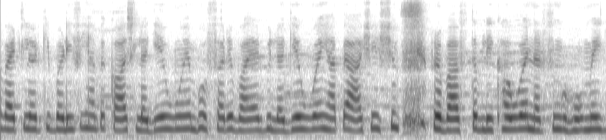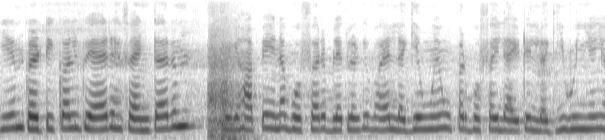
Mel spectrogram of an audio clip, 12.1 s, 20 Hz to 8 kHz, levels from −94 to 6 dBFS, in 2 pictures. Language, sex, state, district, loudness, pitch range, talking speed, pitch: Hindi, female, Uttar Pradesh, Budaun, -31 LUFS, 250-275 Hz, 255 wpm, 260 Hz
